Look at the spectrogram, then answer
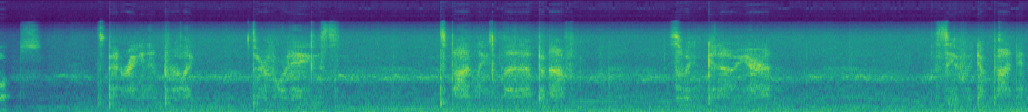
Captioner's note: whispering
